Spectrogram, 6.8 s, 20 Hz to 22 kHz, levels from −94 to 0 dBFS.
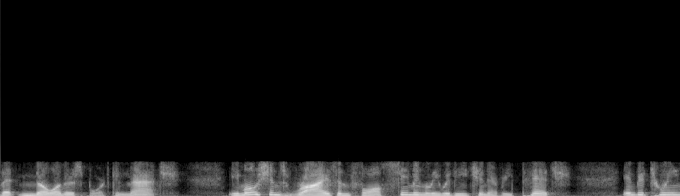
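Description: From start to finish the speech has a buzzy, gravelly roughness and nothing above 4 kHz, so it sounds dull and grainy. This is the GSM full-rate codec, which fits 13 kbps coding: the vocal tract is modelled and driven by sparse, regularly spaced pulses.

Between 2.90 and 2.94 s a short squawk and gargle break through the speech. These are GSM bit errors. Flipped bits corrupted the filter, pitch or gain values, distorting the spectrum and level over a stretch that fits about three frames.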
